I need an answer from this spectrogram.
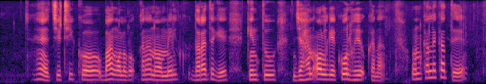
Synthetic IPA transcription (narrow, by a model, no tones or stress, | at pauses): ɦɛ̃t͡ʃiʈʰikɔbaŋɔlɔɡɔʔkananɔwamilkɔd̪ɔɾat̪ɛɡɛkint̪ud͡ʒaɦanʔɔlɡɛkolɦujɔʔkana̰ɔnkalɛkat̪ɛ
